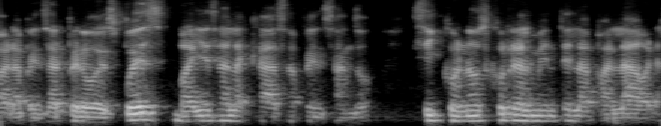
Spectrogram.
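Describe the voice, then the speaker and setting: This man talks at a moderate pace with a Colombian accent, a medium pitch and ordinary pitch variation. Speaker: ministry teacher. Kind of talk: webinar lecture. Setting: online webinar.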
